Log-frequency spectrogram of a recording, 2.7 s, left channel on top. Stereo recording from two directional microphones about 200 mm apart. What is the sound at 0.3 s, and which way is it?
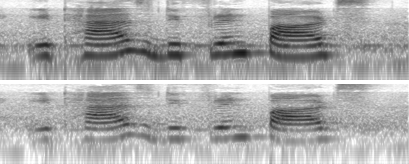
Speech, 50° left (ahead or behind).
